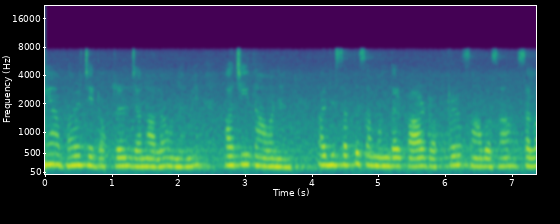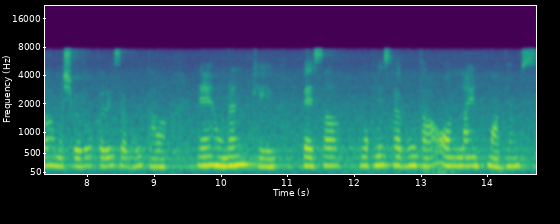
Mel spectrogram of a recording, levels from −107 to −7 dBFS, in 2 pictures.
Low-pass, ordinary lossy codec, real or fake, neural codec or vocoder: none; none; real; none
